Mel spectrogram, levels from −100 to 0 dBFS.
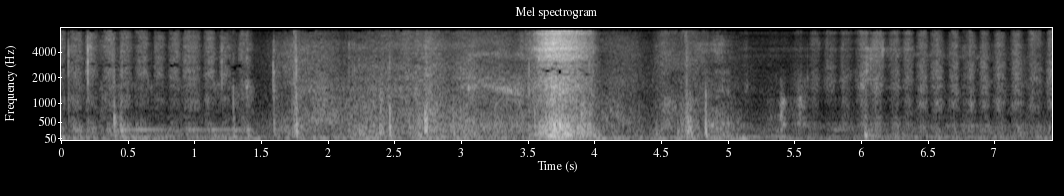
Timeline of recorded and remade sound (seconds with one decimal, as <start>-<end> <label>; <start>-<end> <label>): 0.0-5.1 recorded; 5.1-6.4 remade; 6.4-7.4 recorded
